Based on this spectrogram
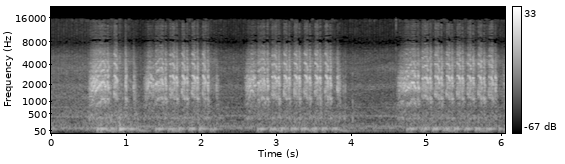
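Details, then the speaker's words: Carbureted motorcycle, gas put in the carbs, key now turned on: three short cranking bursts of even chugs about a second long, not yet firing; first attempt seemed about to catch before it ran. "That first time sounded like it was gonna kick over."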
